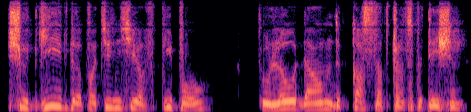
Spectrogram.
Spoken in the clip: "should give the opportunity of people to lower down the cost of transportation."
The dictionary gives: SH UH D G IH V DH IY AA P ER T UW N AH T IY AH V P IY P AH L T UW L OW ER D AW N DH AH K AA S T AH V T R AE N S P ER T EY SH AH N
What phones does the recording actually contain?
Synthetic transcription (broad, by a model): SH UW D G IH V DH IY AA P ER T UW N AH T IY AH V P IY P AH L T UW L OW D AW N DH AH K AA S T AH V T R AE N S P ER T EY SH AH N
